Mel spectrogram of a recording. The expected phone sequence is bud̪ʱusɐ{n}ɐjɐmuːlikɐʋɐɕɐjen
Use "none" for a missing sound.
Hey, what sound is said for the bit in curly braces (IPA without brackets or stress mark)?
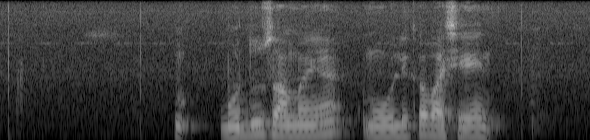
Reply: m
